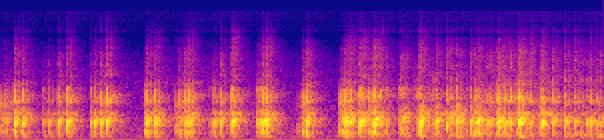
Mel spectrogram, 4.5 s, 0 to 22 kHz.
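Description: Both hands, with long dark nails, rapidly tap and scratch the textured maroon cover of a closed, solid hardcover book resting on purple fabric. The result is a fast, dry series of short clicks and scratchy brushes centered in the mid-range around 480 Hz, in uneven bursts with very little ring and almost no low end.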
